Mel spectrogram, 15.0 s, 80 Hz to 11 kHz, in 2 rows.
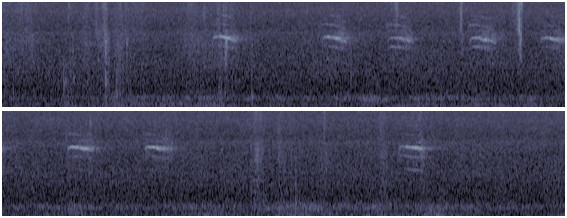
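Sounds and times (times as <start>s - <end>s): faint low background noise: 0.0s - 15.0s
bird chirping: 4.2s - 5.5s, 6.2s - 7.6s, 9.4s - 9.8s.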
